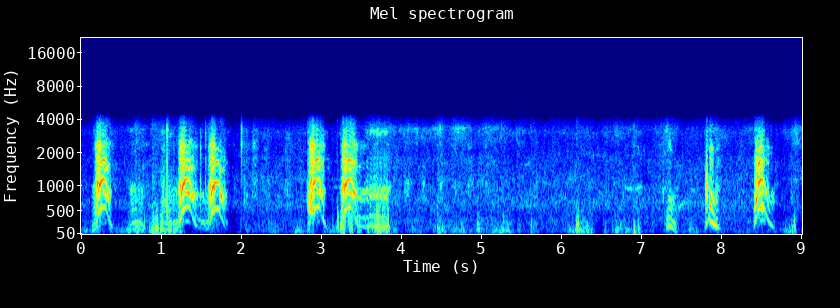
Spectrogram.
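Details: Snoop, a German Shorthaired Pointer finding a dead seagull, lets out bursts of sharp rising-falling barks and yips, clustered in groups of two or three, with a human voice heard between them.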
